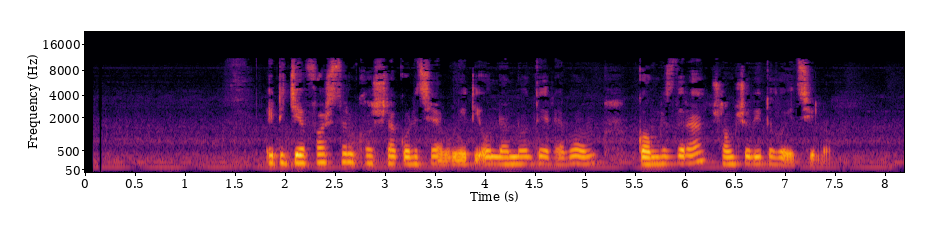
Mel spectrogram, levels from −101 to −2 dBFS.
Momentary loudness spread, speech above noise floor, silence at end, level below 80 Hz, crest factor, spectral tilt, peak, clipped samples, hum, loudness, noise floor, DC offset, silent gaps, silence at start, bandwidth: 8 LU; 29 dB; 0.8 s; -70 dBFS; 20 dB; -6 dB/octave; -6 dBFS; under 0.1%; none; -25 LUFS; -54 dBFS; under 0.1%; none; 1.8 s; 11 kHz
